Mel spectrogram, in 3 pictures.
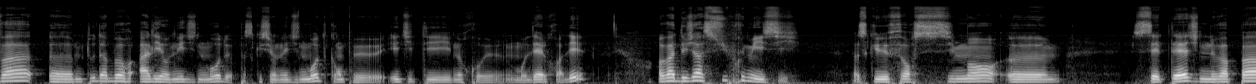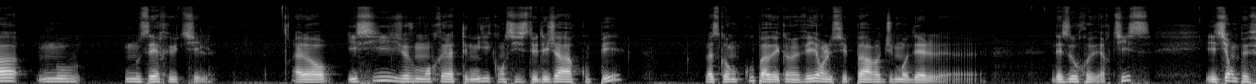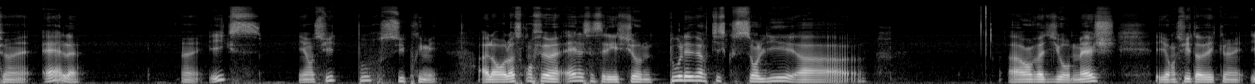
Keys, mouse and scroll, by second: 0.4 Tab, 1.4 scroll down 2, 2.0-3.2 shift+scroll up 1, 3.6-3.9 scroll up 1, 7.1 alt+right click, 9.7 shift+scroll down 2, 10.3-11.2 scroll up 1, 11.7 z, 14.8 z, 24.4 right click, 25.6 l, 27.7 x.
